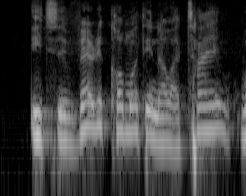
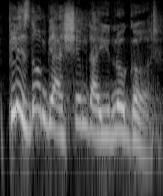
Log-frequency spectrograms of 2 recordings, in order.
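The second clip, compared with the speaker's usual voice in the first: ordinary delivery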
